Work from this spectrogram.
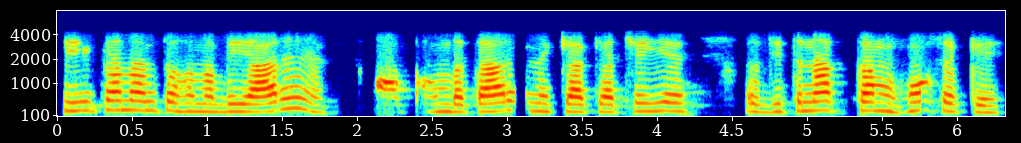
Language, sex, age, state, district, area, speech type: Hindi, female, 45-60, Uttar Pradesh, Hardoi, rural, conversation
